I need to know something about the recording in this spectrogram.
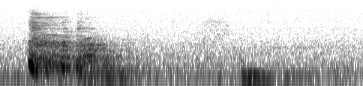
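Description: A single short cough-like throat-clear just after the start, fading within about half a second, then a faint small sound near the end over quiet room tone.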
